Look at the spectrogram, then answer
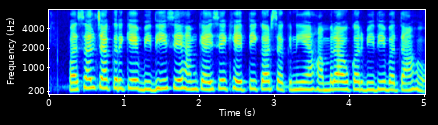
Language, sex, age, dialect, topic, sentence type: Magahi, female, 60-100, Western, agriculture, question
